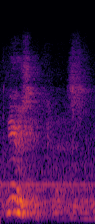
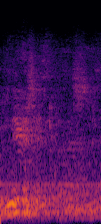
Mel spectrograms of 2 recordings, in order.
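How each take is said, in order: First: The stress falls on the first word. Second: The same.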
